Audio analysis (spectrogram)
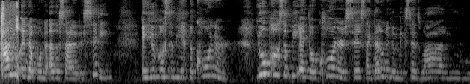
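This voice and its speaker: A woman talks in a raised, projected voice at a high pitch, with ordinary pitch variation. Her pace is very fast and her loudness swings widely. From Philadelphia. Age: 20s. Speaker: mother and YouTuber. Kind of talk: casual story time to camera. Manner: animated, expressive.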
